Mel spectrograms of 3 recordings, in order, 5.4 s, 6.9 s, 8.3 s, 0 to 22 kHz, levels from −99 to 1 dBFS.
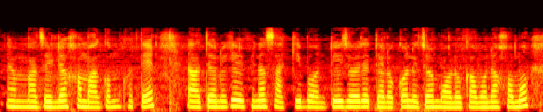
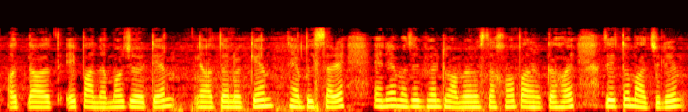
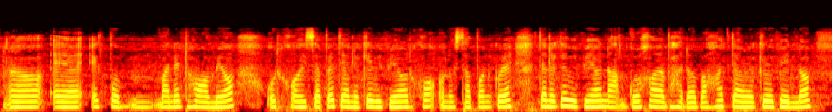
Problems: none marked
